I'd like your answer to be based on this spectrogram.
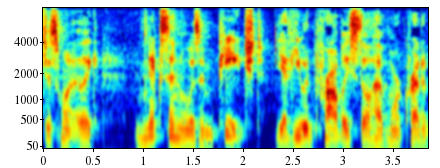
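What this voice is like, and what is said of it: Usual voice. Nothing is said of it.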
